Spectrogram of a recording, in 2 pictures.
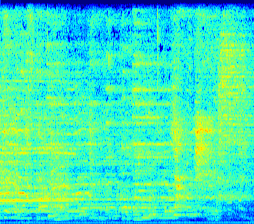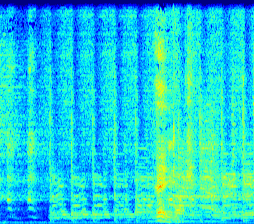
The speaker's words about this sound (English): Well, the crowd liked it. They're cheering.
